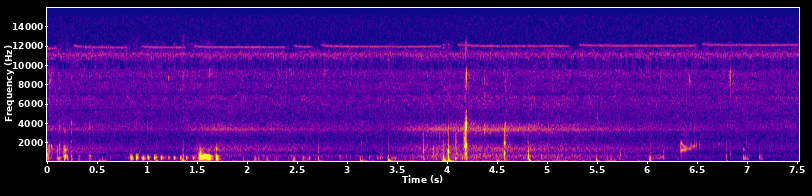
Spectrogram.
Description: Tried my best to capture some belly growls.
